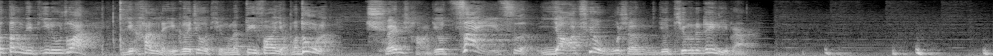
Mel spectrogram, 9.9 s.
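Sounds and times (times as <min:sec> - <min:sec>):
speech: 0:00.0 - 0:07.6
low heartbeat sound effect: 0:07.9 - 0:09.9.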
